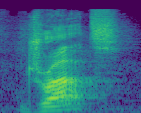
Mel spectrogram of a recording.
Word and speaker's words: draughts: most of checkers players which they call it draughts though they call it drown tell you how do you pronounce that cause droughts droughts yeah most droughts right so we they have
